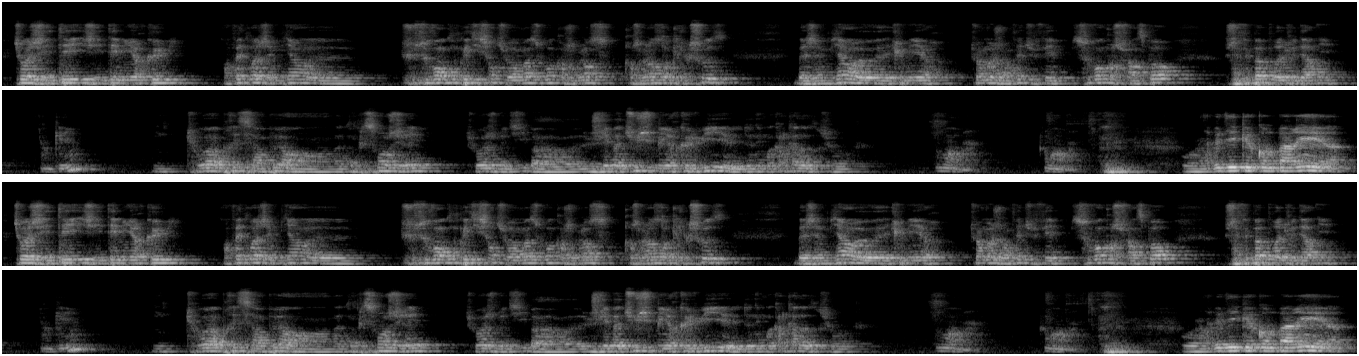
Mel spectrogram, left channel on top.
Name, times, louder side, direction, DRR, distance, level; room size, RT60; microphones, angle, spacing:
voice 1, 0.0-1.8 2.3-3.5 4.0-7.2 7.5-9.4 9.7-13.3 15.1-17.7 18.2-22.0 22.8-23.0 24.5-24.8 25.3-25.6, equal, 35° right, -3 dB, 1.0 m, -27 dB
voice 2, 13.9-14.4 22.9-23.3 24.0-24.3 25.6-26.9, left 1 dB, 50° left, 2 dB, 0.6 m, -22 dB
3.0 x 2.8 x 3.1 m, 0.70 s
head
